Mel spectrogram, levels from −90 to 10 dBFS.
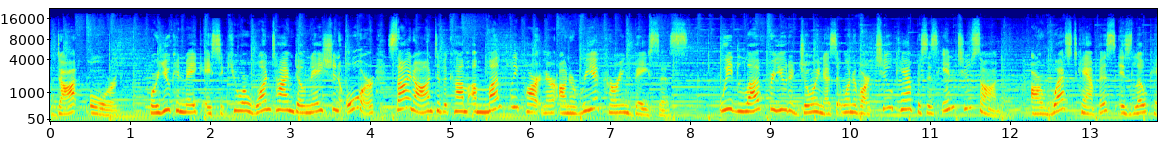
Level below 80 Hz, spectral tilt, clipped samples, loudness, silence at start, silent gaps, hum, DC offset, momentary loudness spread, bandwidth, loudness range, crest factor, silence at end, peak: -40 dBFS; -4 dB/octave; under 0.1%; -16 LUFS; 0 s; none; none; under 0.1%; 7 LU; 18.5 kHz; 3 LU; 16 dB; 0 s; 0 dBFS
